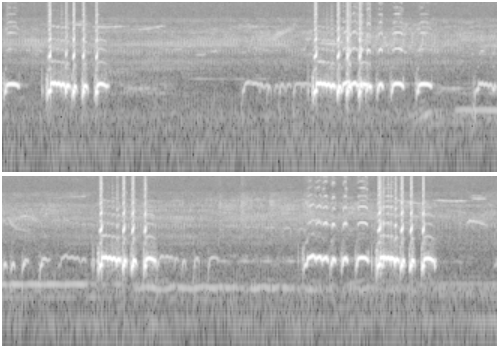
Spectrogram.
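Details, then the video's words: Zebra dove song for luring: four distorted, very loud phrases of quick stuttering coos, one about every two seconds, with quieter answering coos between them. "Suara Merdu PIKAT PERKUTUT SANG RAJA"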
